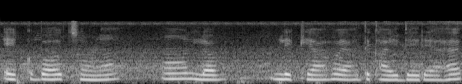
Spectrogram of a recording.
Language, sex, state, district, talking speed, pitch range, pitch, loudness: Punjabi, female, Punjab, Kapurthala, 140 wpm, 220-240 Hz, 230 Hz, -15 LUFS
